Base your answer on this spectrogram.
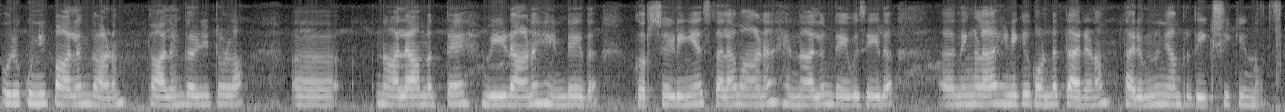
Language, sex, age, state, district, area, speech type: Malayalam, female, 18-30, Kerala, Alappuzha, rural, spontaneous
